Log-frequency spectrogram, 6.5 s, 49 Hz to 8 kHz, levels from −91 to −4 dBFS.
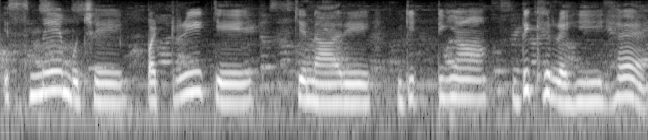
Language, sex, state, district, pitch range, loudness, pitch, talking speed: Hindi, female, Madhya Pradesh, Katni, 190-235 Hz, -15 LUFS, 200 Hz, 85 wpm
